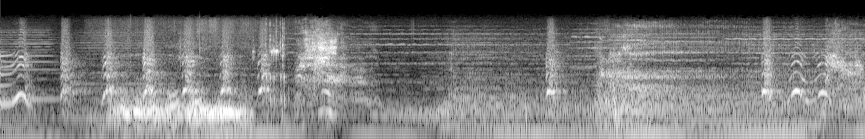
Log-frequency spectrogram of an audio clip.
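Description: A dog barking in a quick series over the first few seconds, then single barks later on, heard over a steady music score.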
